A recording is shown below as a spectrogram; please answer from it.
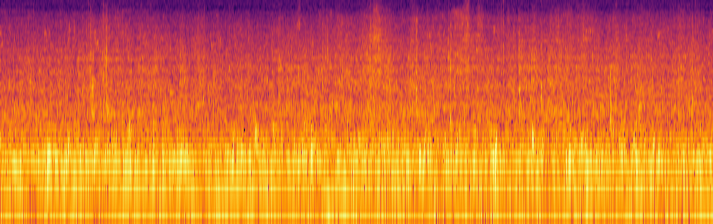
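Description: Motorboat running slowly, with wind buffeting the microphone and the wash of water, a steady low rumble throughout.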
